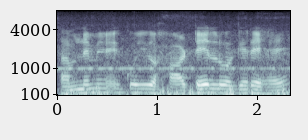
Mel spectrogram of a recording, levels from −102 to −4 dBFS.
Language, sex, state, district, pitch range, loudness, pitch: Hindi, male, Maharashtra, Gondia, 120-140 Hz, -18 LUFS, 135 Hz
